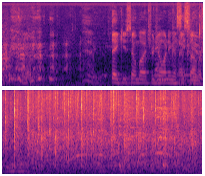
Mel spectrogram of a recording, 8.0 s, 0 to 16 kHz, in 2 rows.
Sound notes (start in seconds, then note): 3.9 laughter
